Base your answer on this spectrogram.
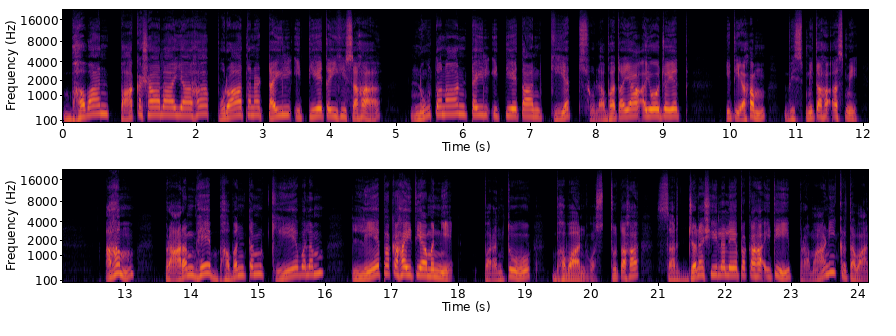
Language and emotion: Sanskrit, surprised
